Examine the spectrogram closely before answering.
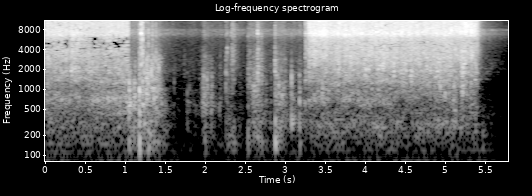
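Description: Garden hose spray nozzle spraying water onto harvested peanuts in a plastic crate to wash them. The spray stops about a second in, leaving a few splashes and knocks, then runs again for about two seconds and cuts off near the end.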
